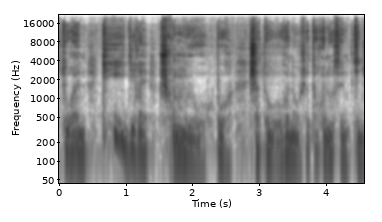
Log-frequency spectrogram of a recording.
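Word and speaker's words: Château-Renault: vandom et château Renau qui se prononce chtr no et là tout d'un coup moi j'ai éclaté der Langot pas la seule fois d'ailleurs qu'on rigole dans son dans son truc mais on dirait un truc de Brana on dirait les les prononciations Slovaques chtr no mais ici dans notre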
